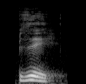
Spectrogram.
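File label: "breith", Scottish Gaelic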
